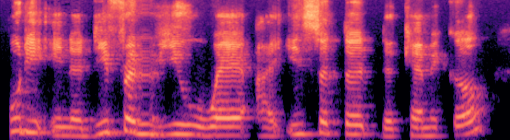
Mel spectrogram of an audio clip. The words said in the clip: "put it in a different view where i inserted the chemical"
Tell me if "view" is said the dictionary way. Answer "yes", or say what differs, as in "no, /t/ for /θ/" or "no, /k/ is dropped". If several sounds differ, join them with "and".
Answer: yes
